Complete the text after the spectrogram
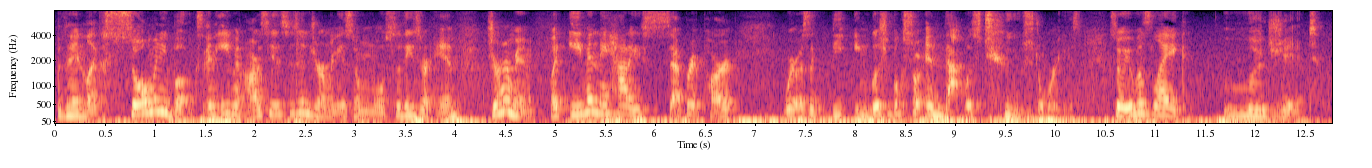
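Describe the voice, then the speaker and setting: A woman's voice: medium pitch, lively intonation, normal speed, rough recording. Give me a chatty woman talking through her purchases, with faint noise behind her. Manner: chatty, rambling, many fillers and restarts. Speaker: book vlogger. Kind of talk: casual book haul chat. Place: indoors, in Germany.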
